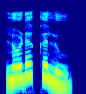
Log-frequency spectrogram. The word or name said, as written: ಲೊಡಕಲು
